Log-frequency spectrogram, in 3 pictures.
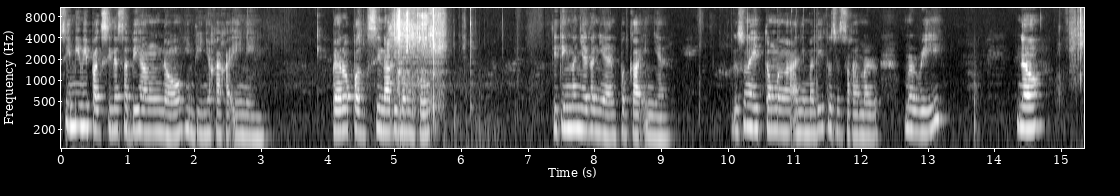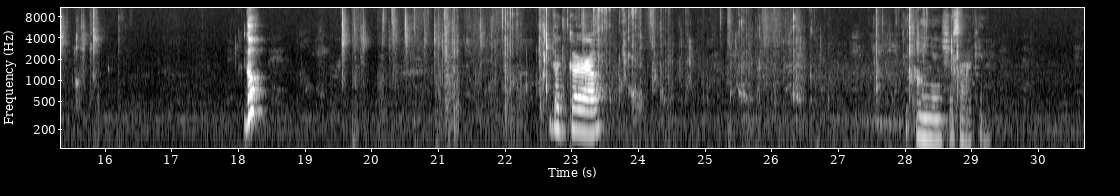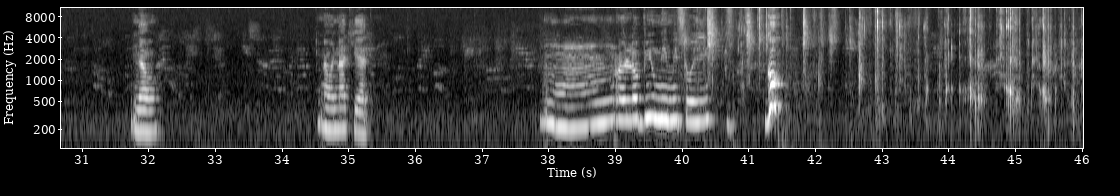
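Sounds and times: dog crunching and chewing: 14.9s - 16.4s, 19.6s - 29.1s, 39.9s - 46.0s.

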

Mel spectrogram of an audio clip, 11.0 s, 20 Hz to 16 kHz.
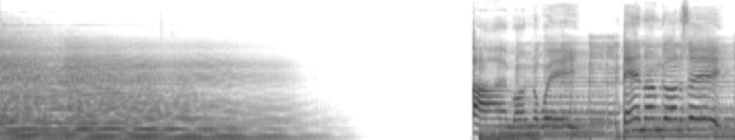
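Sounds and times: distorted electric guitar chord: 0.0s - 5.3s.

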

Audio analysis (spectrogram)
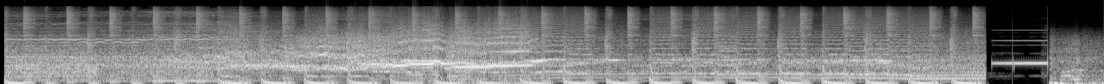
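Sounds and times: car tyres squealing: 0.1s - 9.9s
electronic music with kick drum: 0.1s - 9.9s.

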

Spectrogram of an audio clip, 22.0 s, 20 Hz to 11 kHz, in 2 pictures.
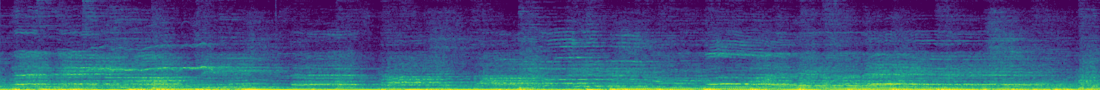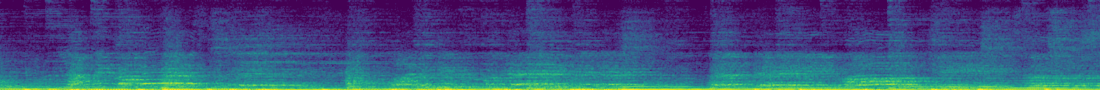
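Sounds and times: band with steady bass: 0.0s - 22.0s
many voices singing together: 0.0s - 22.0s.

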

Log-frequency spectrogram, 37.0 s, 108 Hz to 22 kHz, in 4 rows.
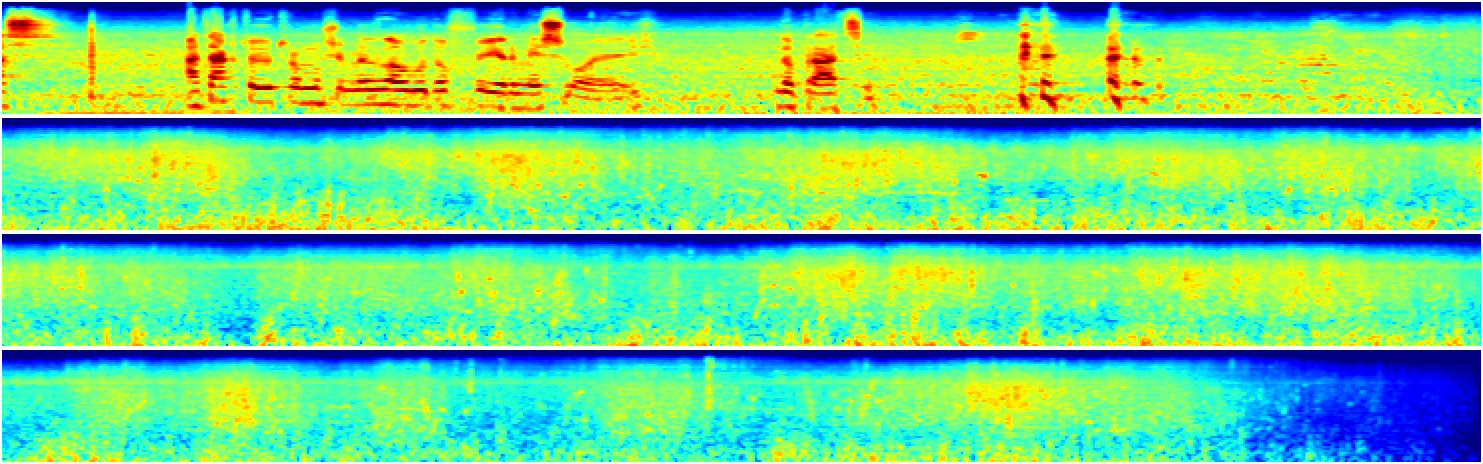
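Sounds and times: sea waves washing: 0.0s - 36.6s
wind buffeting microphone: 0.0s - 36.9s.

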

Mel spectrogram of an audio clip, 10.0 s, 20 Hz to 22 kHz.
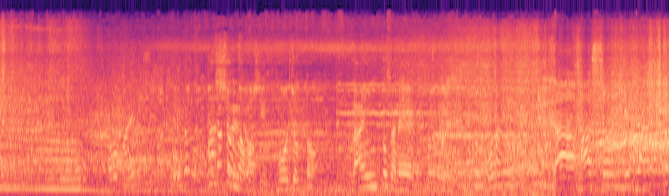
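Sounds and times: car engine revving: 0.0s - 3.1s, 6.2s - 10.0s
event commentary: 1.4s - 10.0s.

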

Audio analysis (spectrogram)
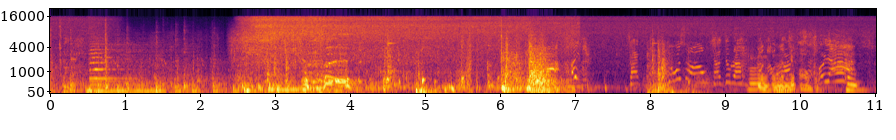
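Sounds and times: hiss of smoke and steam: 2.4s - 11.0s.

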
